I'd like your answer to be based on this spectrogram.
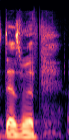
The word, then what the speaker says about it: Desmuth: D-E-S-M-U-T-H. – Okay. Oh, like that. Like D's mouth. All right. – Desmith. – Yes, Desmith.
